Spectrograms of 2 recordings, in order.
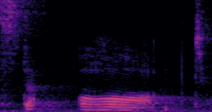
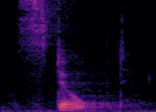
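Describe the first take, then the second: First: The vowel is a short 'ah' sound. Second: The vowel is a long O sound. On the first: The speaker calls it right. "I hear ah instead of O" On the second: The speaker calls it wrong. "this E will make this say O"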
